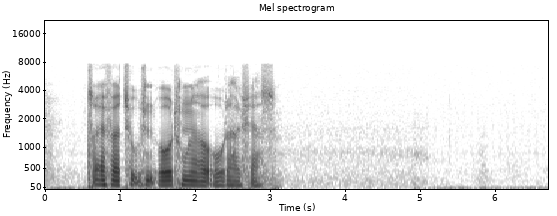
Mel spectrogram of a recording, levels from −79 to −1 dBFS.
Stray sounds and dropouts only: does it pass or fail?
pass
